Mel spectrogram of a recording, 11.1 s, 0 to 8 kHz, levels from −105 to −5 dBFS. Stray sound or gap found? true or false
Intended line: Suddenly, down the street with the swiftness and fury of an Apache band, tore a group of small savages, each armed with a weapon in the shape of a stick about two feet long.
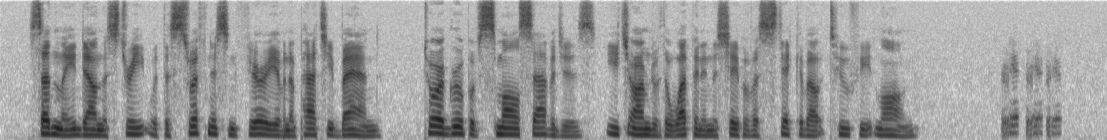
true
